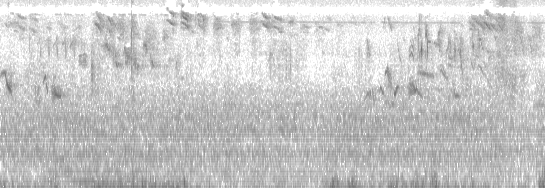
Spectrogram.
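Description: Small birds chirping in short scattered calls, a few near the start and a cluster about two-thirds of the way in, over a low outdoor rumble.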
